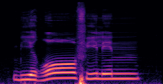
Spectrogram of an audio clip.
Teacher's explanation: غا الف مدہ ہے اور غائن موٹا بھی ہے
